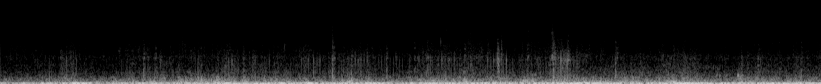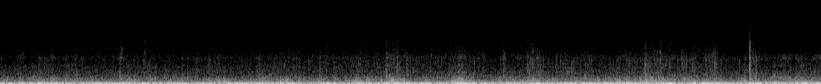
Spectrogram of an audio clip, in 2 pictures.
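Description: Tyres crunch and rattle over gravel.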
